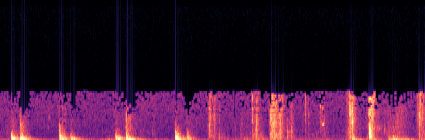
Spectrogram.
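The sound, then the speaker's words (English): A hotel room door is unlatched and opened at midnight, with a run of wooden clunks, rattles and creaks spread over a few seconds, fairly quiet and with no voices. “Stand to one side, Tonto, and cover me while I open the door.”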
